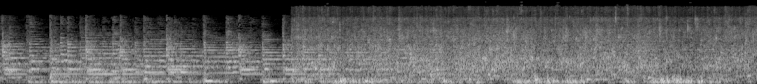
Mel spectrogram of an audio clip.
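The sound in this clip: Water pours out of a karez, an underground irrigation channel, in a steady, loud rushing and gurgling stream that continues without a break; a brief tonal sound sits over the flow at the start.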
